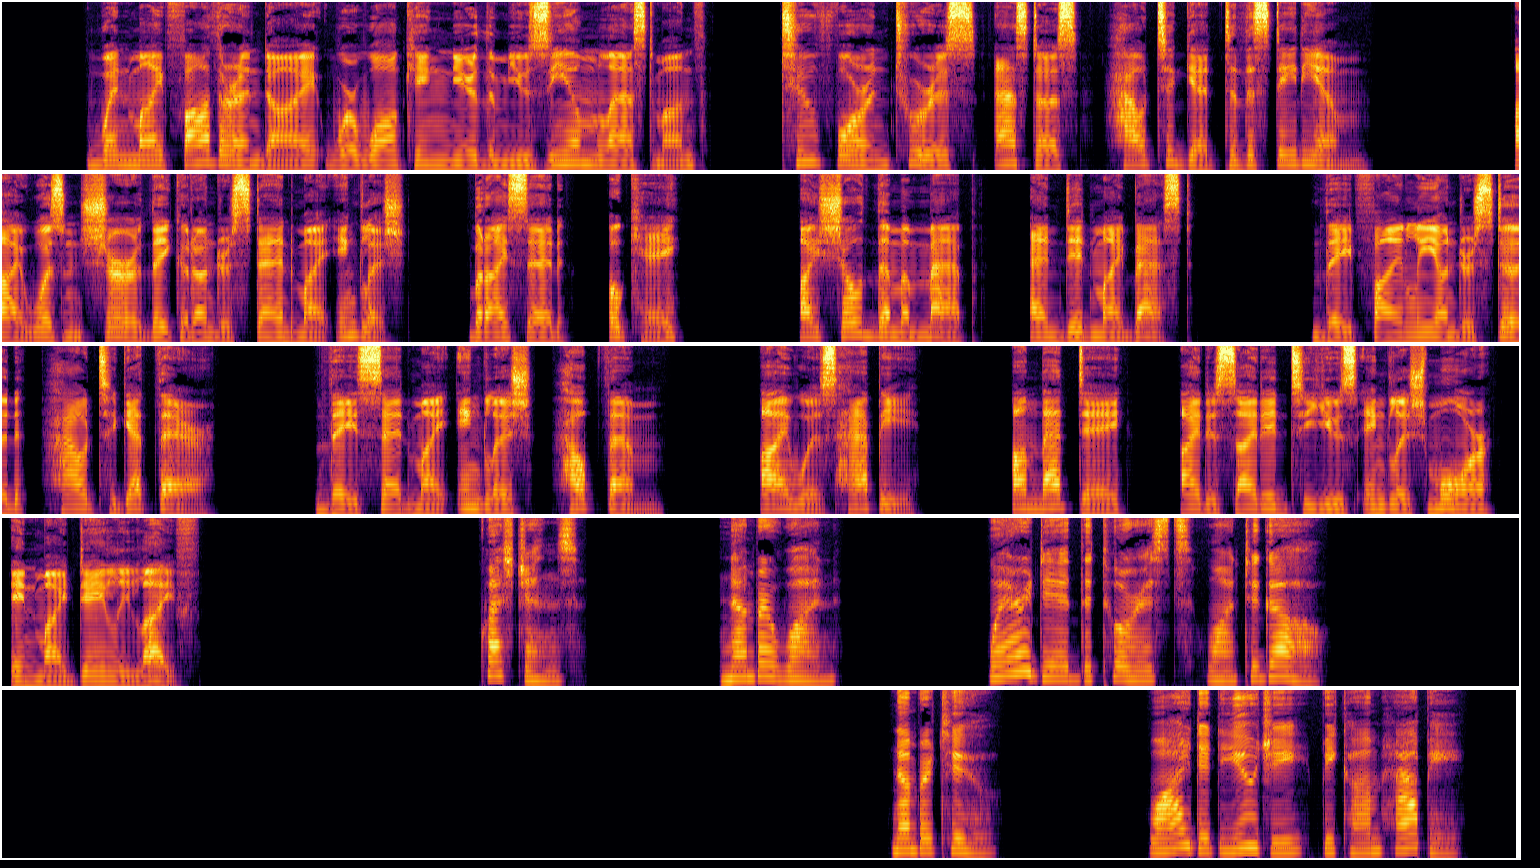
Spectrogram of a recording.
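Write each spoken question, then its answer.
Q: Where did the tourists want to go?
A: To the stadium.

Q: Why did Yuji become happy?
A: Because the tourists said his English helped them.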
